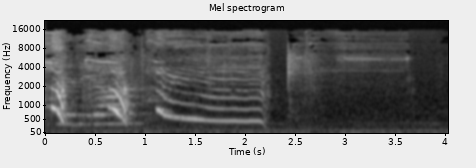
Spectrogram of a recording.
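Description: Yorkshire terrier whining: two short high cries that fall steeply in pitch, then a longer whine about a second in that slides down, holds steady and cuts off.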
